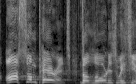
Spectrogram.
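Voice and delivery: booming heavenly shout-out; shouted proclamation. Acted. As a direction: shout it across the field like good news. God shouting out to you.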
